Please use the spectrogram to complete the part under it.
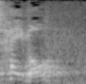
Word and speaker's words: Hebel: The Hebrew word is Hebel. In English, it's spelled H-E-B-E-L.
